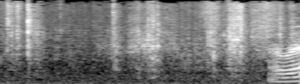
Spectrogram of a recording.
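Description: Paper banknotes, a twenty and three ones, being handled and slid into a paper envelope: a run of light, crisp rustles and flicks.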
